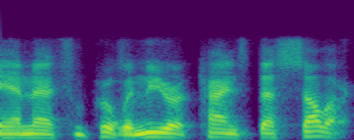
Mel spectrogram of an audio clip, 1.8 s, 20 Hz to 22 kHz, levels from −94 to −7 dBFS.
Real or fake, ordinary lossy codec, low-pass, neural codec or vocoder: fake; Opus, 24 kbps; 7.2 kHz; codec, 16 kHz, 0.5 kbps, FunCodec, trained on Chinese and English, 25 frames a second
